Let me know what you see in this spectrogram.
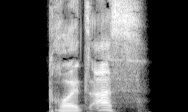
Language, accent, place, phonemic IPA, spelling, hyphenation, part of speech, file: German, Germany, Berlin, /ˌkʁɔɪ̯t͡sˈʔas/, Kreuzass, Kreuz‧ass, noun, De-Kreuzass.ogg
- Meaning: ace of clubs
